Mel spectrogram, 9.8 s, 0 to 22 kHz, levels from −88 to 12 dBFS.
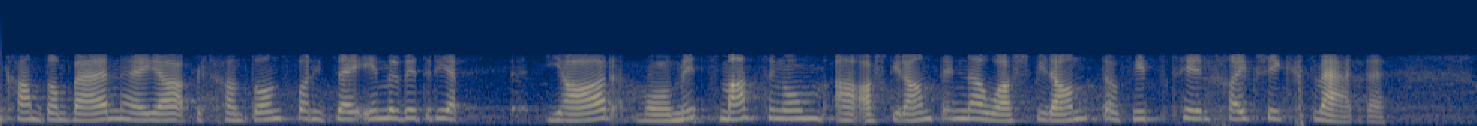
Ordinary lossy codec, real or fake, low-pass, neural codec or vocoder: none; fake; 3.6 kHz; codec, 24 kHz, 0.9 kbps, WavTokenizer, medium speech release version 1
